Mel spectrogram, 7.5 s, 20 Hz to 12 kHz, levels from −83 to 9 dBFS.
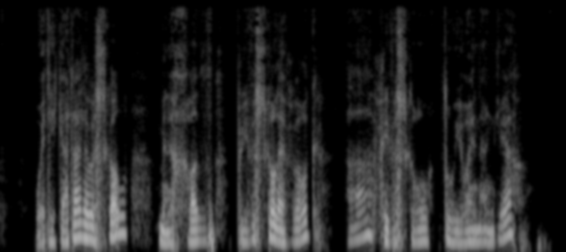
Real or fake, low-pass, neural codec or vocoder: real; 10.8 kHz; none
